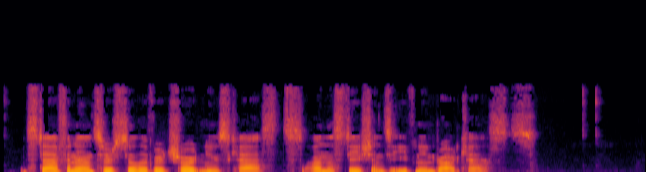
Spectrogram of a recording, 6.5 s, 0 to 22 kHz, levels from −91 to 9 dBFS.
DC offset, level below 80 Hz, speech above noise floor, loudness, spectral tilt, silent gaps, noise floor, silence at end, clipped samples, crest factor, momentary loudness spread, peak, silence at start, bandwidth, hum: under 0.1%; -52 dBFS; 40 dB; -20 LUFS; -5 dB/octave; none; -60 dBFS; 1.15 s; under 0.1%; 18 dB; 13 LU; -2 dBFS; 0.2 s; 11.5 kHz; none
